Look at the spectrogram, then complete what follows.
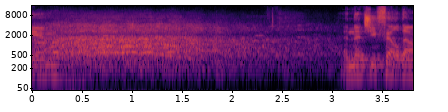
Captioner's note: audience laughing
